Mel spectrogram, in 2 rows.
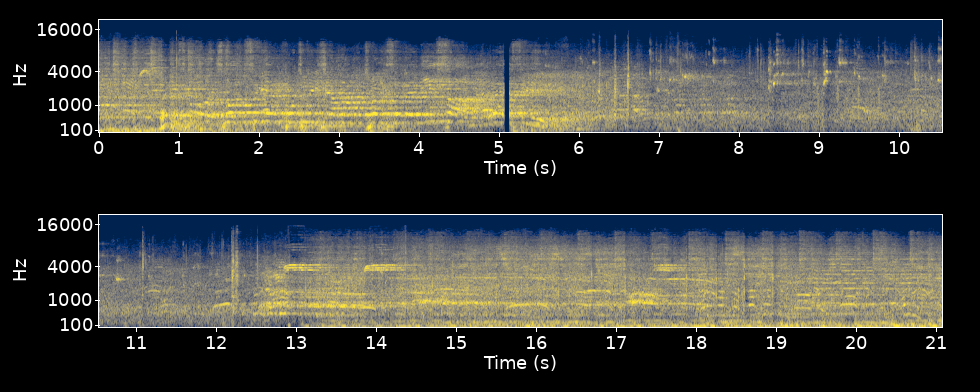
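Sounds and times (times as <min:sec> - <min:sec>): arena crowd noise: 0:00.0 - 0:21.0.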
